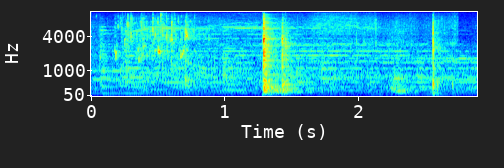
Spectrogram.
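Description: Paint thinner is poured into a measuring container while a Doctor Doom helmet prop is being made, giving faint trickling and dripping with a couple of sharper splashes and clinks over quiet room noise.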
